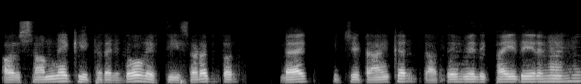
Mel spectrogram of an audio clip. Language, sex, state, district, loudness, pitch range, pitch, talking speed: Hindi, male, Chandigarh, Chandigarh, -18 LUFS, 110-130 Hz, 120 Hz, 185 wpm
